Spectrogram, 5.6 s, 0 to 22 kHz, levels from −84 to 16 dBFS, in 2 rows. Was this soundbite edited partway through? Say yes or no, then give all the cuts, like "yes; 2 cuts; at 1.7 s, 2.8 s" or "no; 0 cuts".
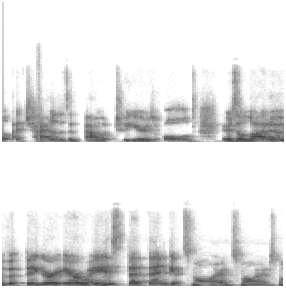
no; 0 cuts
